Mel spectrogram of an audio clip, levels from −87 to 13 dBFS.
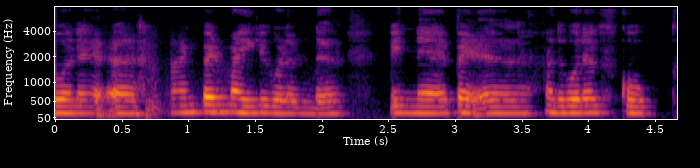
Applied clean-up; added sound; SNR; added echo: neural mask model DeepFilterNet 3.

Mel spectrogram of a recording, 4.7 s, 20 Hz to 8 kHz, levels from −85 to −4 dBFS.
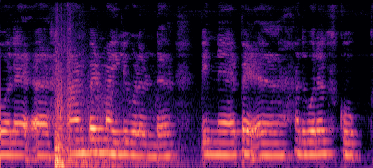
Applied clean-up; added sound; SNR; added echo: none; Boom; 9 dB; reverberation time 0.2 s.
